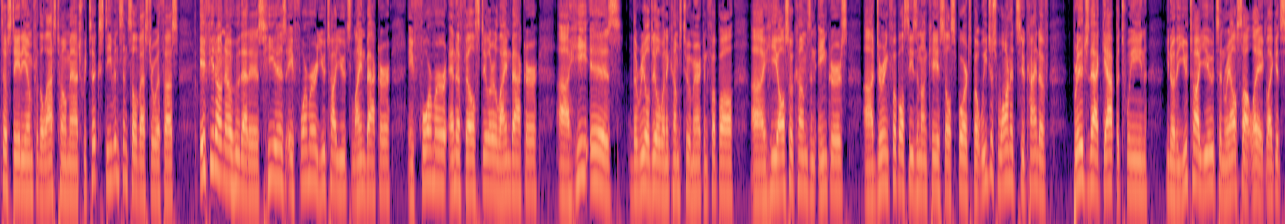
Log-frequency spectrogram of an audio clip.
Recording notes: live from RSL practice 06/24/22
